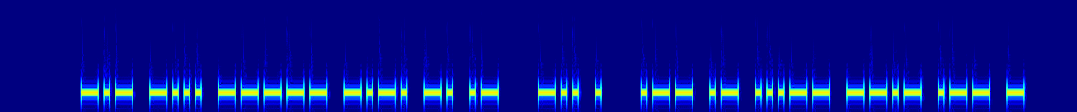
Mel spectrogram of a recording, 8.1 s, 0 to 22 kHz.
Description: Morse code, heard as a keyed tone, about 28 wpm, 700 Hz. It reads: KB0CNA DE WA3QWT
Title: USA Callsign DE Callsign - 6 Characters - 28wpm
